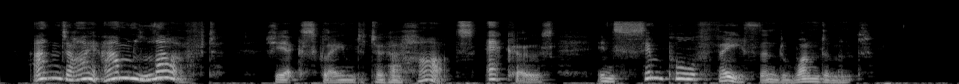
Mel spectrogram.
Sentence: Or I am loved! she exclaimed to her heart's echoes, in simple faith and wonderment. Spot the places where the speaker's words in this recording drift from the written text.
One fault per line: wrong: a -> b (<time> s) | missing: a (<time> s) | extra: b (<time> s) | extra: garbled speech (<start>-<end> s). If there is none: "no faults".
wrong: Or -> And (0.3 s)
